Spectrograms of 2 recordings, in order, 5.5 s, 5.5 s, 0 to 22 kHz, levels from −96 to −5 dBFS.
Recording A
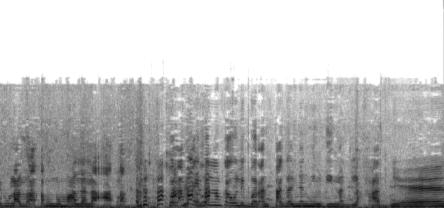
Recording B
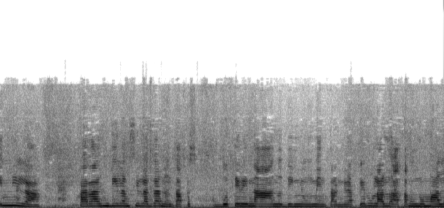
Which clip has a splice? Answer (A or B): A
